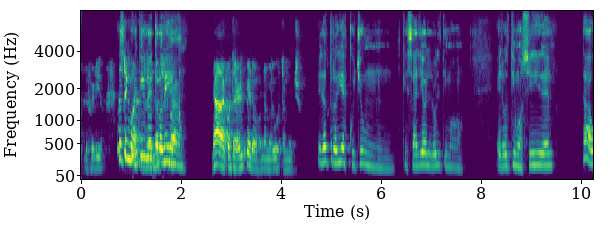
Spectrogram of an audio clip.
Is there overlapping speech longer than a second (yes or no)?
yes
